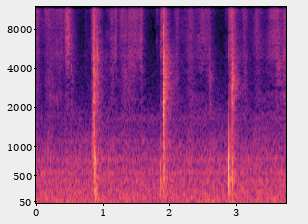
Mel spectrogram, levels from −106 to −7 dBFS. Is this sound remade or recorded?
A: recorded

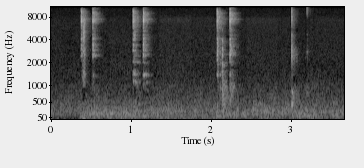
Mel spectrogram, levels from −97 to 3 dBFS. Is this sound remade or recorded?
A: recorded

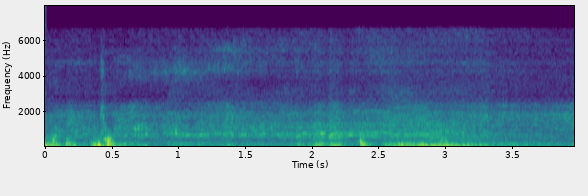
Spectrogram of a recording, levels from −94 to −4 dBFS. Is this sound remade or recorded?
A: remade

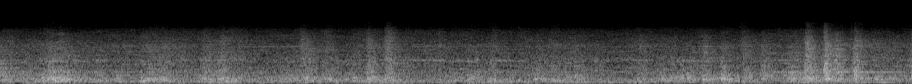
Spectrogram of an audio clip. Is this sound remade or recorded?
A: remade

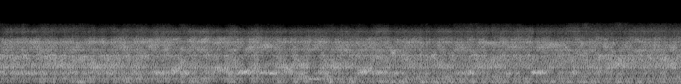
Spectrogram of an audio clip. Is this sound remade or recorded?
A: remade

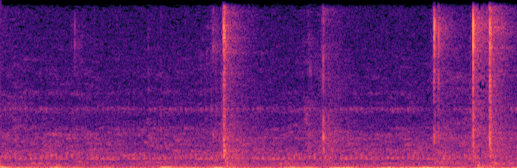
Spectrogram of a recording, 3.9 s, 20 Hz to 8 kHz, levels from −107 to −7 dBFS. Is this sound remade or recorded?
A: recorded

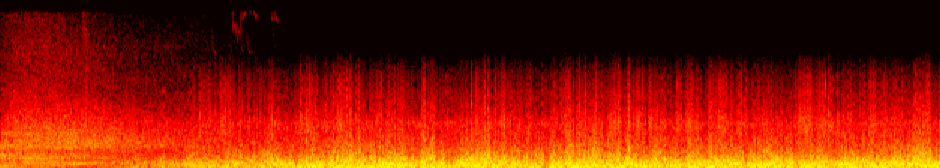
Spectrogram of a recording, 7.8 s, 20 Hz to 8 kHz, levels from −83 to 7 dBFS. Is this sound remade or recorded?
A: recorded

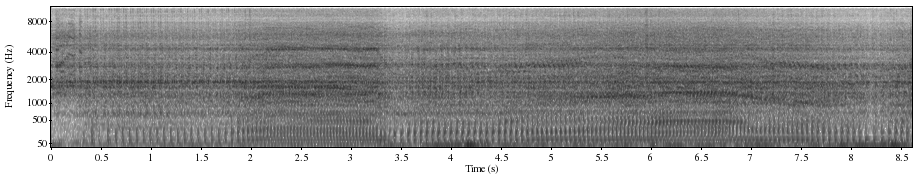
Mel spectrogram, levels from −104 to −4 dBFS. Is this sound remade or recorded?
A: recorded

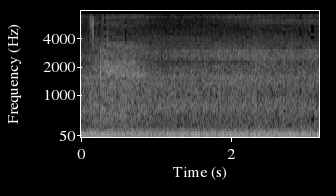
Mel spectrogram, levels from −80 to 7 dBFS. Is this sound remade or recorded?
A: recorded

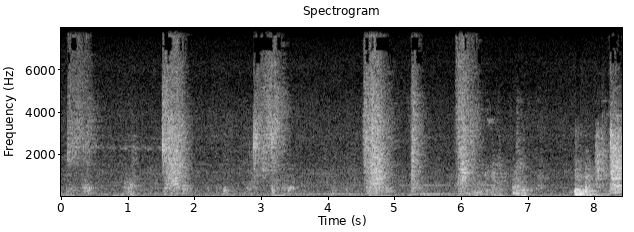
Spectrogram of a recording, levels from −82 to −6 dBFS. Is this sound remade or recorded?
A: recorded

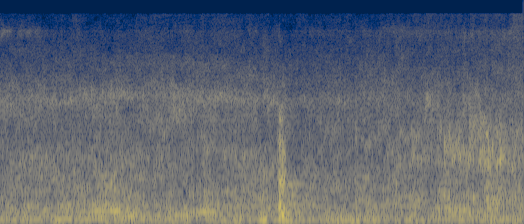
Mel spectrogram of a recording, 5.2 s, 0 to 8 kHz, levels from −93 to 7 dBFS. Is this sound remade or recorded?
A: remade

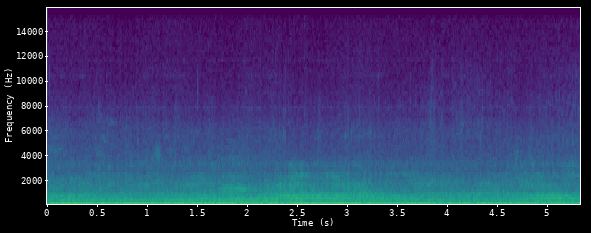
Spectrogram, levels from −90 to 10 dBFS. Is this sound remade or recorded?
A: remade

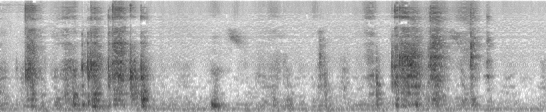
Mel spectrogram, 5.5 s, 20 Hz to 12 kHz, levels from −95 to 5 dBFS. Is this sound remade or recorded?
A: remade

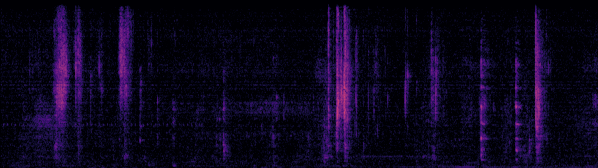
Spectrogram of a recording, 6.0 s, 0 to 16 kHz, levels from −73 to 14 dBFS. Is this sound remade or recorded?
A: remade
